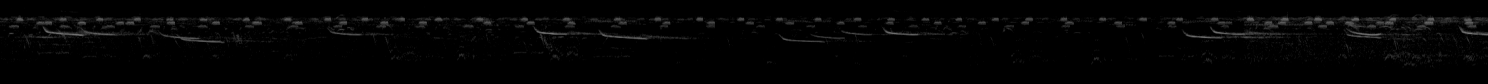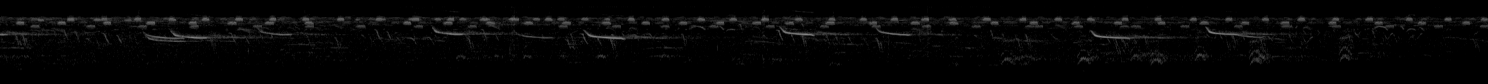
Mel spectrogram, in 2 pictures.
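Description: Nature ambience: insects trilling in a fast, steady pulse, with short falling bird chirps repeated every second or two.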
